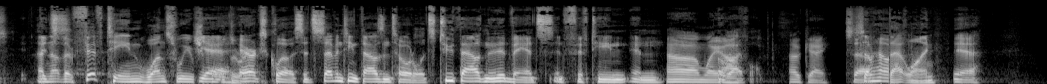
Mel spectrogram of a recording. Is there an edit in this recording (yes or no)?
yes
